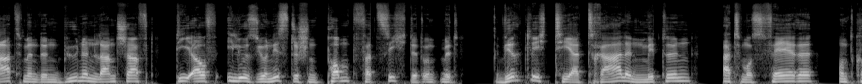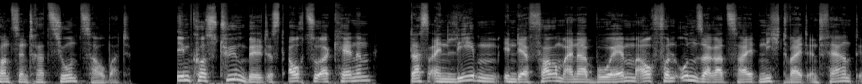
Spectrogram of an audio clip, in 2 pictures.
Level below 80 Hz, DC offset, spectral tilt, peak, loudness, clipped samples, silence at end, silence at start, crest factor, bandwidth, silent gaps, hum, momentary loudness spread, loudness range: -50 dBFS; under 0.1%; -4.5 dB/octave; -4 dBFS; -19 LUFS; under 0.1%; 0 s; 0 s; 16 dB; 19.5 kHz; 12.48-12.65 s; none; 7 LU; 3 LU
